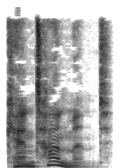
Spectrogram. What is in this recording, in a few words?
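"cantonment", British English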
